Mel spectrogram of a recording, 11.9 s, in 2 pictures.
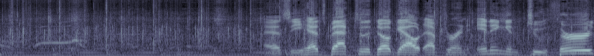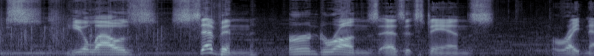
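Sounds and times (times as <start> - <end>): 
baseball crowd applause at TD Ballpark: 0.0 - 7.9
speech: 2.7 - 11.8.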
